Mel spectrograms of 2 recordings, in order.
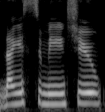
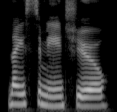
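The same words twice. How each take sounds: First: It is said with a smile, higher in tone. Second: It is said without a smile, lower in tone. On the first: The speaker calls it right. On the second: The speaker calls it wrong.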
